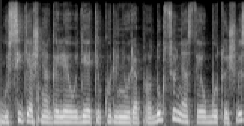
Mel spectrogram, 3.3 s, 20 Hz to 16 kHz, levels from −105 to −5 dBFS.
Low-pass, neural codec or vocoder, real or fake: 14.4 kHz; none; real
